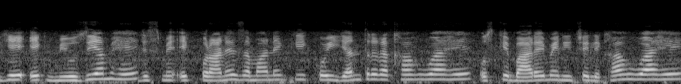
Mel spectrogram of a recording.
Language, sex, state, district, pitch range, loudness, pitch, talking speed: Hindi, female, Chhattisgarh, Sukma, 190-230 Hz, -18 LUFS, 210 Hz, 185 wpm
